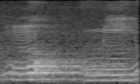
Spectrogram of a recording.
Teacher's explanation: huruf hamzah demikian memiliki sifat syiddah, tertahan aliran suara. Jangan jangan lembek, ya, atau suaranya masih memanjang, bukan tetapi makhrajnya tertutup dengan sempurna.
